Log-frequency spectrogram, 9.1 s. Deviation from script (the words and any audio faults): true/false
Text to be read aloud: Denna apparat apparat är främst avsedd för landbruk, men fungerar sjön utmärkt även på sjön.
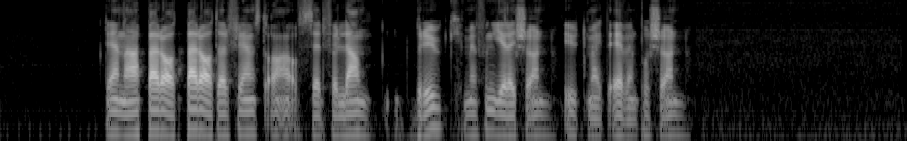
false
